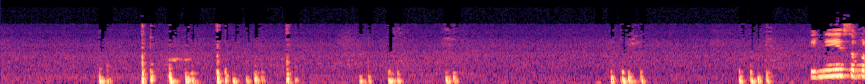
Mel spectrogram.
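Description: Keyboard keys click in quick taps.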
